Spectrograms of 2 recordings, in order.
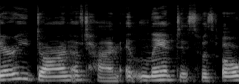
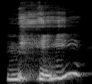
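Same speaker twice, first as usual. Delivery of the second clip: shocked, offended outburst, higher and louder; exclaimed; 8 semitones higher, 7 dB louder than usual. Acted. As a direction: blurt it out as if insulted by the question. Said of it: "he exclaimed".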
